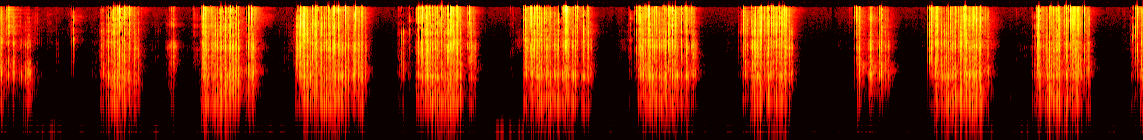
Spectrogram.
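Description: Stiff brush bristles scratch and rustle close by in slow, regular strokes.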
